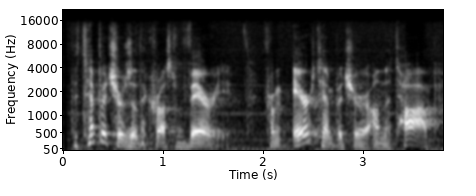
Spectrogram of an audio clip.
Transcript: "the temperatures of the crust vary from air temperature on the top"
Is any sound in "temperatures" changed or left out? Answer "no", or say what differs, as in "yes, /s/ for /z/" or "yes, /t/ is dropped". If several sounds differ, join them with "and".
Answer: no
